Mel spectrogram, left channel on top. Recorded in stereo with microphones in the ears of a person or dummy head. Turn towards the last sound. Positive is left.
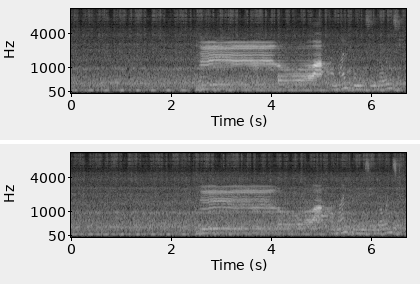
turn(degrees=-70)  # may be behind; listen again after turning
